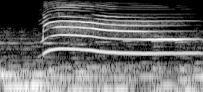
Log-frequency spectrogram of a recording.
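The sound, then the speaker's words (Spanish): A single long, drawn-out cat meow that starts abruptly, then slowly slides down in pitch and holds steady, loud over a low rumbling background. “¡Miau!”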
